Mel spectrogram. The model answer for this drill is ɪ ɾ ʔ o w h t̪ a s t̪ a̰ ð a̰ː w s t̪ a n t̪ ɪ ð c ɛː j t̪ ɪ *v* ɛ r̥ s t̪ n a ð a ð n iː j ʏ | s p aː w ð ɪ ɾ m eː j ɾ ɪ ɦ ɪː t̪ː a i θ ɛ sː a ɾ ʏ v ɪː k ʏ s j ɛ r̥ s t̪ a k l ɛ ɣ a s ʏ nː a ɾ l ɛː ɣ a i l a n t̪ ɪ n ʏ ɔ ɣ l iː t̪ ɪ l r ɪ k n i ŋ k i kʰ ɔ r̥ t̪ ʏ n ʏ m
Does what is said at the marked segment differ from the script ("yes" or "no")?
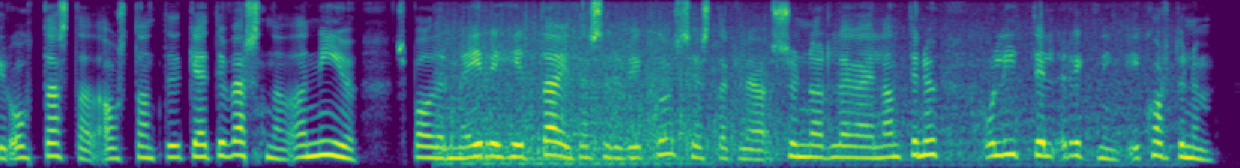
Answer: no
